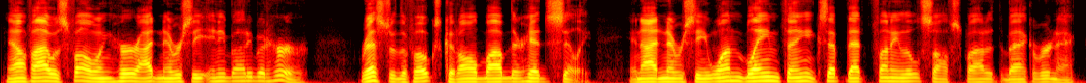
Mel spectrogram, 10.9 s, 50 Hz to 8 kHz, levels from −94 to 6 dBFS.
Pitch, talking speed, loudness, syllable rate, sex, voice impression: 120 Hz, 225 wpm, -20 LUFS, 5.6 syllables/s, male, masculine, adult-like, tensed, powerful, bright, clear, slightly halting, mature, friendly, wild, lively, slightly intense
